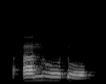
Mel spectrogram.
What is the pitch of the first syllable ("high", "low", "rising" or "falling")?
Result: rising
